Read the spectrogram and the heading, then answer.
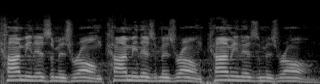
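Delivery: normal talking voice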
